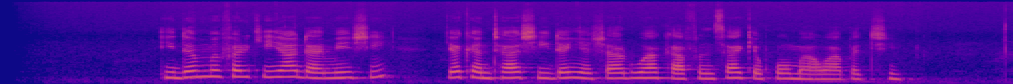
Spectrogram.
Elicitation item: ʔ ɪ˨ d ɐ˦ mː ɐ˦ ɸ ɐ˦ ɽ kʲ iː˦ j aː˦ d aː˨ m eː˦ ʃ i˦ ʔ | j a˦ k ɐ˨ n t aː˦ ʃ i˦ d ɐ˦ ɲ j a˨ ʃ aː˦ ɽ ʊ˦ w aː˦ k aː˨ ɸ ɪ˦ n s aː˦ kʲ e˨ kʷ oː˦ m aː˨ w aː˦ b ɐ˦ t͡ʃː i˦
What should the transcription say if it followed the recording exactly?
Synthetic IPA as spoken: ʔ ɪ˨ d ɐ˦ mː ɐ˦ ɸ ɐ˦ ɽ kʲ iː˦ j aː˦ d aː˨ m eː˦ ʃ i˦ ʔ | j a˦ k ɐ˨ n t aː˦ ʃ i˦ d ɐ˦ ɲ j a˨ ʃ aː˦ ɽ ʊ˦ w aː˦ k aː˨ ɸ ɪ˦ n s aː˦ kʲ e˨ kʷ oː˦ m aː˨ w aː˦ b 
